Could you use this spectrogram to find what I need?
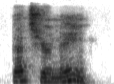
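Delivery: ordinary talk, nothing marked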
